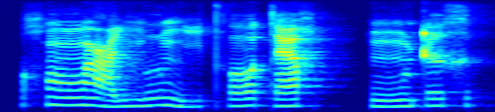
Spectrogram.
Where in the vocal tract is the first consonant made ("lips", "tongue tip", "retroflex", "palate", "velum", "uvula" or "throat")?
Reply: uvula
